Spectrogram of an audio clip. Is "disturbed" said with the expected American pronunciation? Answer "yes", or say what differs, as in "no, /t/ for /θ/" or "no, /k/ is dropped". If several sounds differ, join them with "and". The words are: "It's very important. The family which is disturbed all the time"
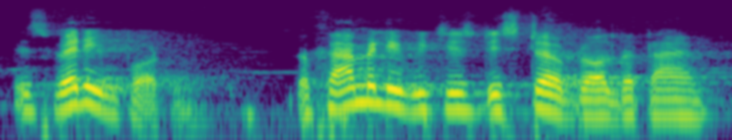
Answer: yes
